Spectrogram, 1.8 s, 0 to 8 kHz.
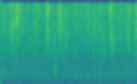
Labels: {"label": "biophony, rattle", "recorder": "SoundTrap 500"}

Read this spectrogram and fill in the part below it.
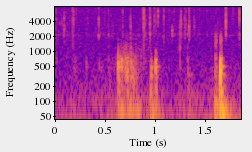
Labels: {"label": "biophony, low growl", "recorder": "SoundTrap 300"}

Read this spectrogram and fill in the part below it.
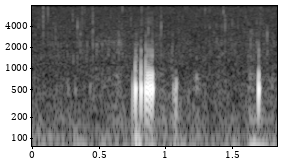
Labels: {"label": "biophony, knock croak", "recorder": "SoundTrap 300"}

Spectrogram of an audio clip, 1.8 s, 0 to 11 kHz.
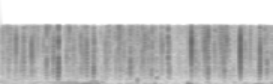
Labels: {"label": "biophony, cascading saw", "recorder": "SoundTrap 600 or HydroMoth"}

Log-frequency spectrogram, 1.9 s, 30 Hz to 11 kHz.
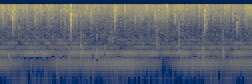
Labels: {"label": "biophony", "recorder": "SoundTrap 500"}
{"label": "biophony, midshipman", "recorder": "SoundTrap 500"}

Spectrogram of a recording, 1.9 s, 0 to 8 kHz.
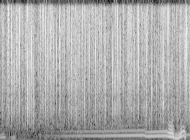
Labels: {"label": "biophony, cascading saw", "recorder": "SoundTrap 600 or HydroMoth"}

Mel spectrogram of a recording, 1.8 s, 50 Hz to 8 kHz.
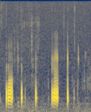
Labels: {"label": "biophony, knock croak", "recorder": "SoundTrap 300"}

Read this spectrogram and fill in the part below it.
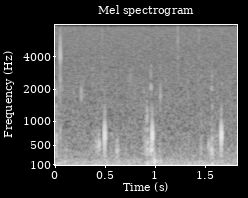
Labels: {"label": "biophony, knock croak", "recorder": "SoundTrap 300"}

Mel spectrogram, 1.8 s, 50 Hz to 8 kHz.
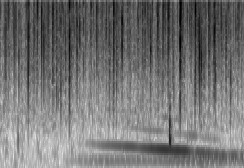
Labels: {"label": "biophony", "recorder": "SoundTrap 300"}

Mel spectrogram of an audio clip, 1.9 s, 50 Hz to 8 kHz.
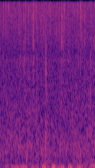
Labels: {"label": "biophony", "recorder": "SoundTrap 300"}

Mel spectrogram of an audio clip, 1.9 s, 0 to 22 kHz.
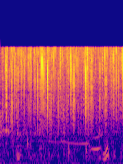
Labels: {"label": "biophony, cascading saw", "recorder": "SoundTrap 600 or HydroMoth"}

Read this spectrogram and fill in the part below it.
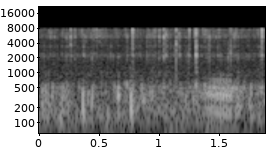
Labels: {"label": "biophony", "recorder": "HydroMoth"}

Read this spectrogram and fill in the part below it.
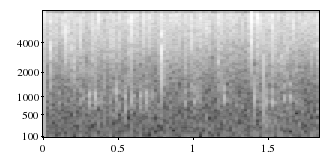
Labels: {"label": "biophony, damselfish", "recorder": "SoundTrap 500"}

